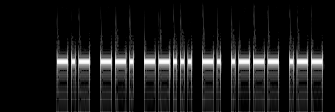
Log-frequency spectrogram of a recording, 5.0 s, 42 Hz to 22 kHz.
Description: Morse code, heard as a keyed tone, about 22 wpm, 700 Hz. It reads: KG7NJW
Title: USA Call Signs - 2x Character Spacing - 22wpm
